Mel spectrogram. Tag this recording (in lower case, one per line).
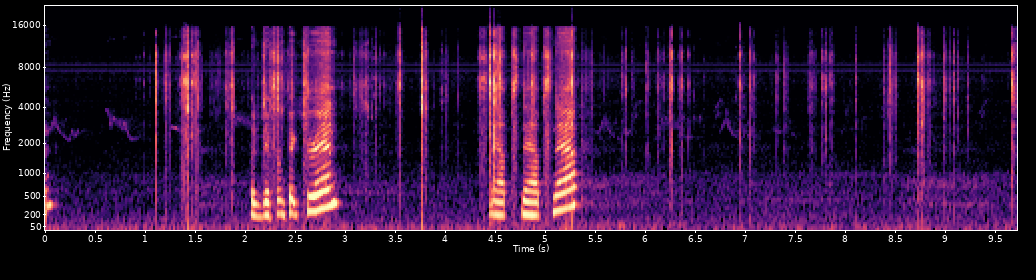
speech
